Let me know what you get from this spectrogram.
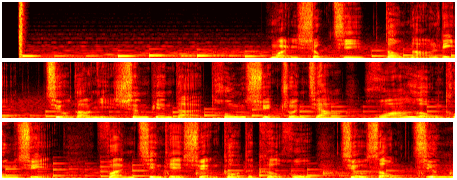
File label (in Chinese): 促销 男; 华龙通讯体验店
